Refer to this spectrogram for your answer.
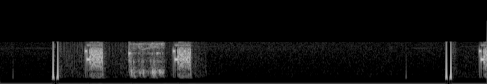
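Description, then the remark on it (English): County dispatch radio alert tones for rescue units over a narrow band: a sharp click, then a series of steady, buzzy tone bursts, followed by quiet hiss and another short burst with a click. “Chief 28, standby one, putting out tones.”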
